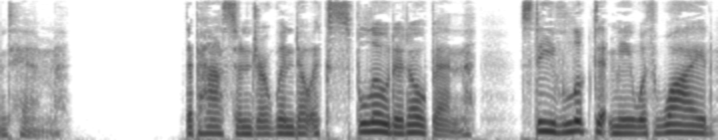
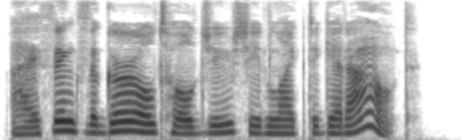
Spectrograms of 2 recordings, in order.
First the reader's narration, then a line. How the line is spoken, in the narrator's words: she said, her voice courteous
